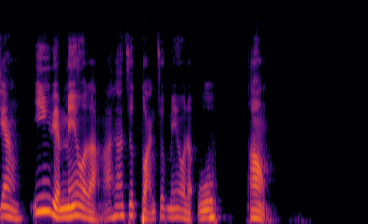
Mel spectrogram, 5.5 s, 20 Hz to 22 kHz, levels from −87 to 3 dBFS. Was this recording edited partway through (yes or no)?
yes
